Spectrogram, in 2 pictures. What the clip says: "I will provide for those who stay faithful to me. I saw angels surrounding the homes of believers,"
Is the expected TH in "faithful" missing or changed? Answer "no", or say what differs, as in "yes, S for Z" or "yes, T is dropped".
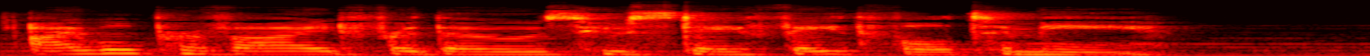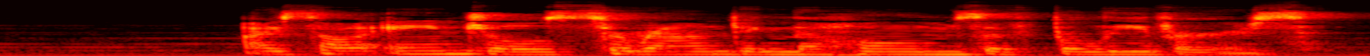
no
